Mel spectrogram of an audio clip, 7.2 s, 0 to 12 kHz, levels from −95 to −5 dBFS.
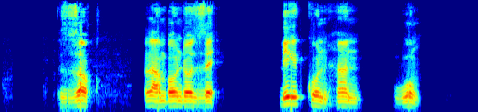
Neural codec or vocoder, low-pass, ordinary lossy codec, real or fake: none; 10.8 kHz; Opus, 24 kbps; real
